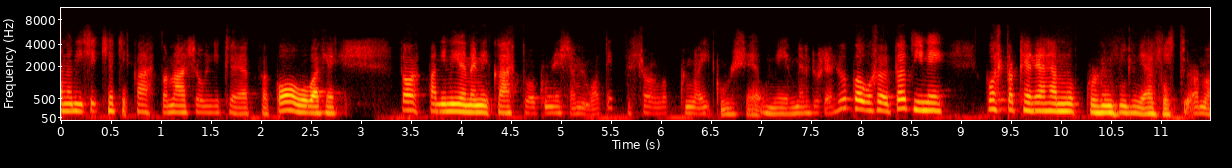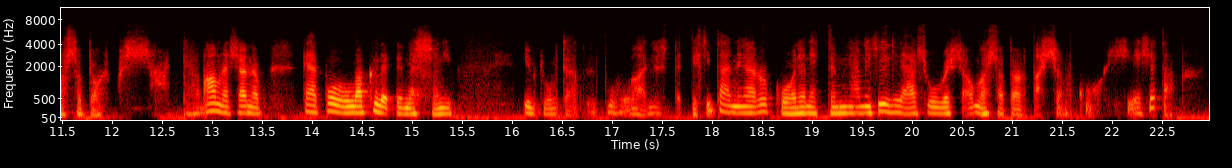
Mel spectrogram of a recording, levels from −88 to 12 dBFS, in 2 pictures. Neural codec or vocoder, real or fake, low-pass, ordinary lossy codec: codec, 16 kHz, 0.5 kbps, X-Codec, HuBERT features, trained on general audio; fake; 7.2 kHz; Opus, 16 kbps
